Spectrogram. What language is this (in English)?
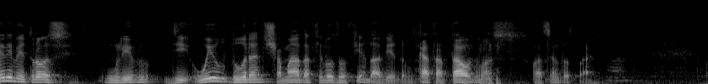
Portuguese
